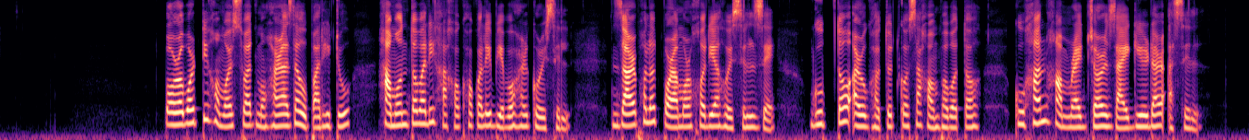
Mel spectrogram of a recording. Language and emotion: Assamese, neutral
